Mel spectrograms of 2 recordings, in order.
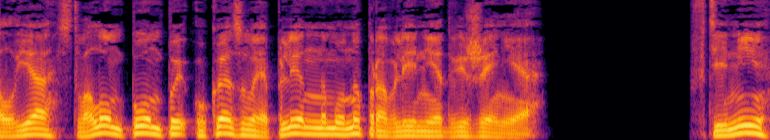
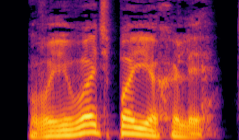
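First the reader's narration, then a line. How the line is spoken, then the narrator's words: Calm question. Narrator (Russian): спокойно поинтересовался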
